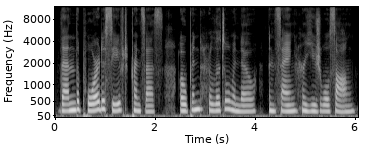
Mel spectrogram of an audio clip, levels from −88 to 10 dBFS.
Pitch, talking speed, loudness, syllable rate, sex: 205 Hz, 140 wpm, -15 LUFS, 4.2 syllables/s, female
